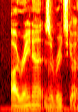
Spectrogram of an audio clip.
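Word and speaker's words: Iryna Zarutska: with the subway murder of how do you pronounce her name again? Ireina Zerutka. Arena Zerutska.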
